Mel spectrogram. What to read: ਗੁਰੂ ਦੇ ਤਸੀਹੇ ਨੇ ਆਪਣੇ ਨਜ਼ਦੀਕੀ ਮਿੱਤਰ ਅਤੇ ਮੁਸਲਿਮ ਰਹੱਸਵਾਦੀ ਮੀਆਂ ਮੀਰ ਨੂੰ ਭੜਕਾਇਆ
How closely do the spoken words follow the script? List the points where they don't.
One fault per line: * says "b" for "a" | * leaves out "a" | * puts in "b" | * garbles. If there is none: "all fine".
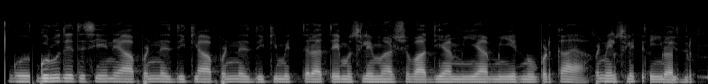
* puts in "ਆਪਣੇ ਨਜ਼ਦੀਕੀ"
* garbles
